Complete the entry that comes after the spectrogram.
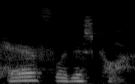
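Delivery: near-whispered, earnest counsel; hushed advice. Acted. Dad advising his lad about his car, hushed. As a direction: drop right down to a whisper for emphasis. Dad's advice on cars, acted.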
